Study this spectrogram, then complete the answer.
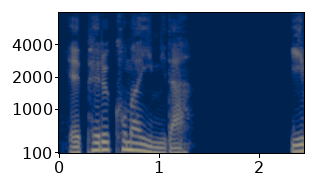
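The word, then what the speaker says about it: ἐπέρχομαι: 여기서 성령이 임하신다는 말은 헬라어 발음으로 에페르코마이입니다.이 말은 잠깐 스쳐 지나가는 방문이 아니라 이에서부터 실제로 덮치듯 임하여 삶을 바꾸는 능동적인 역사라는 뜻입니다.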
